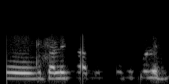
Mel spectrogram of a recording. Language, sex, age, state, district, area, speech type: Bengali, female, 45-60, West Bengal, South 24 Parganas, rural, conversation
